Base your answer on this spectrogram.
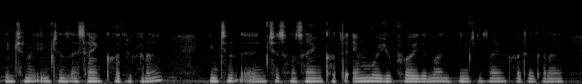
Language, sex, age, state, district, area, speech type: Kashmiri, male, 45-60, Jammu and Kashmir, Srinagar, urban, spontaneous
